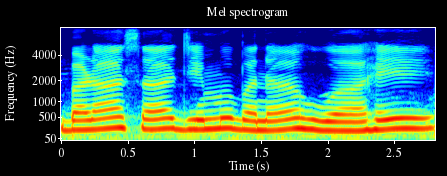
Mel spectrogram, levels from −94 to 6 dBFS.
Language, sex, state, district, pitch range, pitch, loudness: Hindi, female, Madhya Pradesh, Bhopal, 210-235 Hz, 225 Hz, -9 LUFS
